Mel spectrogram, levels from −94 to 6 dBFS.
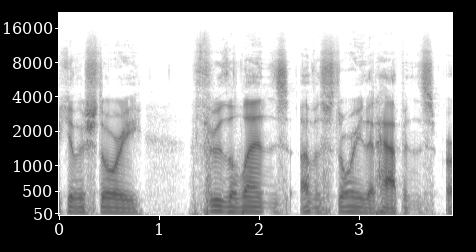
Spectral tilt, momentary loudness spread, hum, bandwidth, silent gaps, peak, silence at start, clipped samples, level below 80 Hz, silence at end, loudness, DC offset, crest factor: -4.5 dB/octave; 11 LU; none; 14.5 kHz; none; -12 dBFS; 0 s; under 0.1%; -54 dBFS; 0 s; -34 LUFS; under 0.1%; 22 dB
